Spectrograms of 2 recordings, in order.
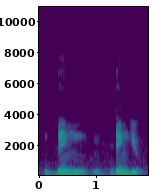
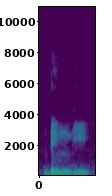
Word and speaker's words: dengue: We call it as dengue. Okay, and dengue is not the correct pronunciation. It is dengue.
